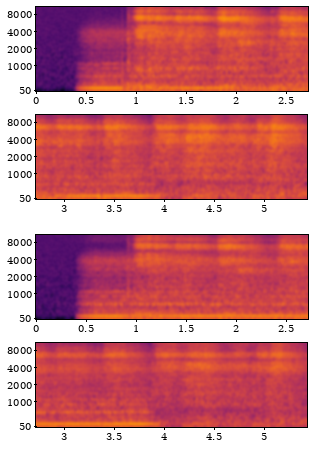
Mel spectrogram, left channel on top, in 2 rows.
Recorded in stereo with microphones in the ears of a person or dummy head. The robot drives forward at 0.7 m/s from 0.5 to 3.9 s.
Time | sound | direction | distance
0.9 | writing | 15° left (ahead or behind) | 2.5 m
